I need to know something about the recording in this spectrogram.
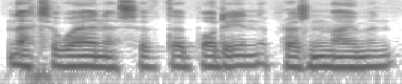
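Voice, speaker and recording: A man giving an unscripted guided meditation talk as a teacher, hesitant and measured, with long pauses. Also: medium pitch, little pitch movement, warm tone.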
